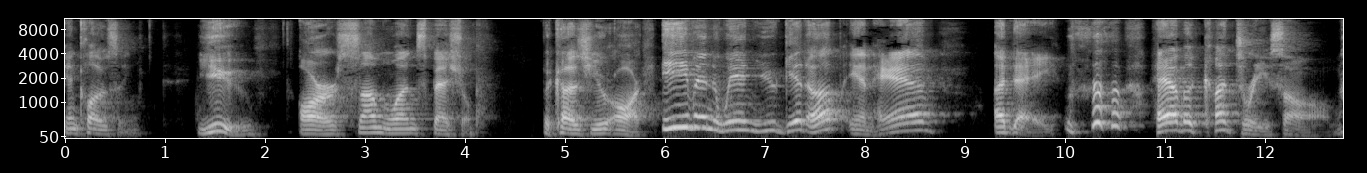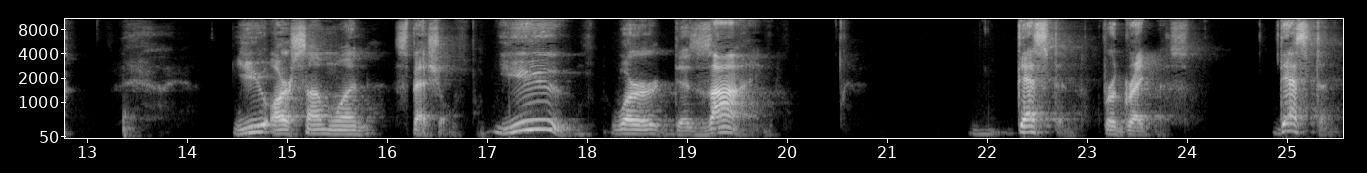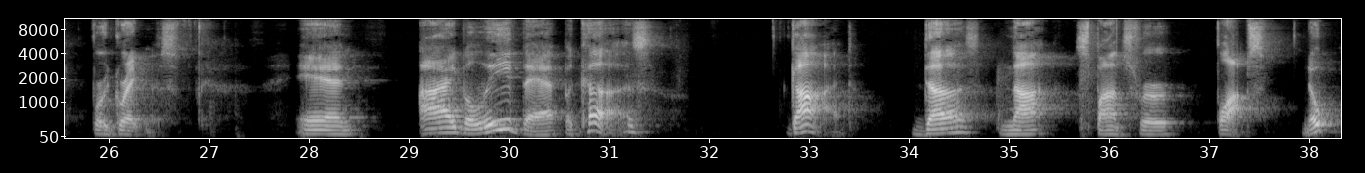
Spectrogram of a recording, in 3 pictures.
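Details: Aphasia after a stroke in a man, described as an invisible disability; a bad morning said to have affected his ability to talk that day; hesitations and garbled phrasing; aphasia.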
